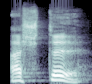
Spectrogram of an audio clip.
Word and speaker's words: acheter: R is not pronounced in the infinitive of ER verbs. Regardez. Acheter.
